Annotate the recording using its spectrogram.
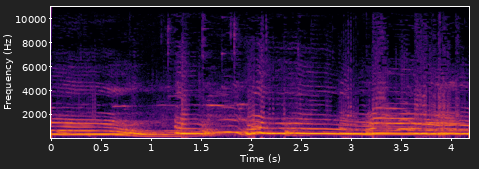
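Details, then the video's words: Four bloodhounds joining in a spontaneous howling chorus, several drawn-out voices layered at once, one dipping low then rising again, others holding steady wailing tones with quavering breaks. "Bloodhound Song"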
